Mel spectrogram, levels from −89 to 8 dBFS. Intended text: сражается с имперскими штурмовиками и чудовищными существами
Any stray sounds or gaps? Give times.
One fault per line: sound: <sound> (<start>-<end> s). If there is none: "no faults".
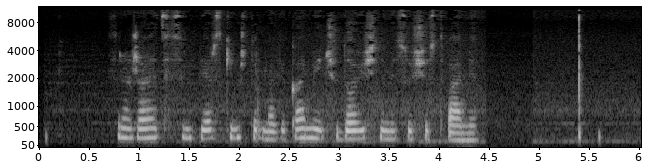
no faults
